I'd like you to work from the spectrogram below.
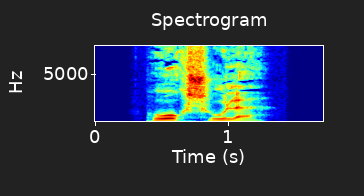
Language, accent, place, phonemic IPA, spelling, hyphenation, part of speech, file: German, Germany, Berlin, /ˈhoːxˌʃuːlə/, Hochschule, Hoch‧schu‧le, noun, De-Hochschule.ogg
- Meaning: college; university; graduate school; institute; academy (educational institution for advanced studies, usually academic, but also arts, etc.)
